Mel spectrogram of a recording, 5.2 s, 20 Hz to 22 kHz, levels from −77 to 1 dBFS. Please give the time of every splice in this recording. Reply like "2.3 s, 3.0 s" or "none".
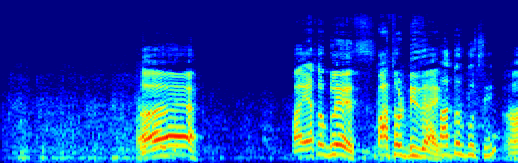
3.7 s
